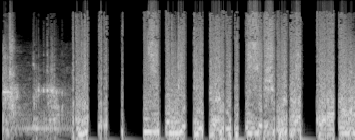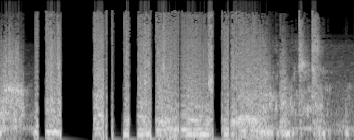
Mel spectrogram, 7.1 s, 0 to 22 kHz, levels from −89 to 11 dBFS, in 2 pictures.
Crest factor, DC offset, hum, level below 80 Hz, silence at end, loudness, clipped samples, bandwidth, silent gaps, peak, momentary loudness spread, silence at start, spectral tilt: 8 dB; under 0.1%; none; -26 dBFS; 0 s; -7 LUFS; 1%; over 20 kHz; none; 0 dBFS; 6 LU; 0.05 s; -4 dB/octave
